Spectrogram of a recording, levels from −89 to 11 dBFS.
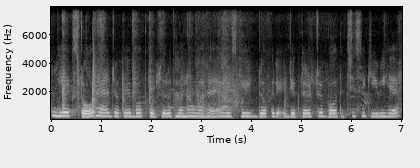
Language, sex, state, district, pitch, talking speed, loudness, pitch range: Hindi, female, Delhi, New Delhi, 225 Hz, 180 wpm, -18 LUFS, 215-235 Hz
